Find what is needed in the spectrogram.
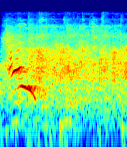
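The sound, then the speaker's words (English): Audience applause at a conference: a steady, dense wash of clapping that holds at an even level throughout, with no talk over it. “a big applause, big applause for Nick Farr.”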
